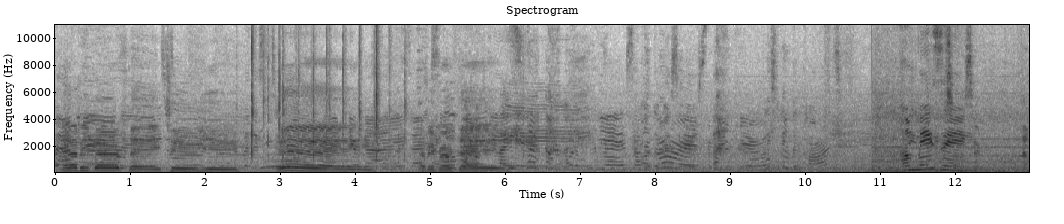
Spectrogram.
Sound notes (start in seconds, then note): 2.6 and crew cheers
